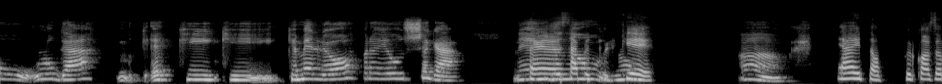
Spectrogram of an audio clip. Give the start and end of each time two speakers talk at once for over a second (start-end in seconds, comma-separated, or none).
5.3-6.5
